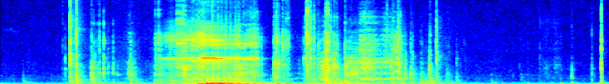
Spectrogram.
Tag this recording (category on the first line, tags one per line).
Sound effects > Objects / House appliances
Squeak
Creek
hindge
door
Wooden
